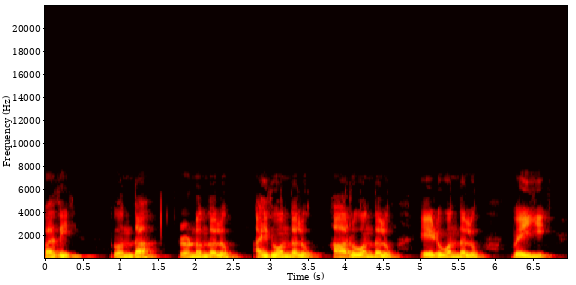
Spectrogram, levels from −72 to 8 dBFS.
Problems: background sounds at intervals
